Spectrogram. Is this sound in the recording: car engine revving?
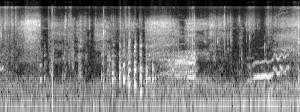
no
